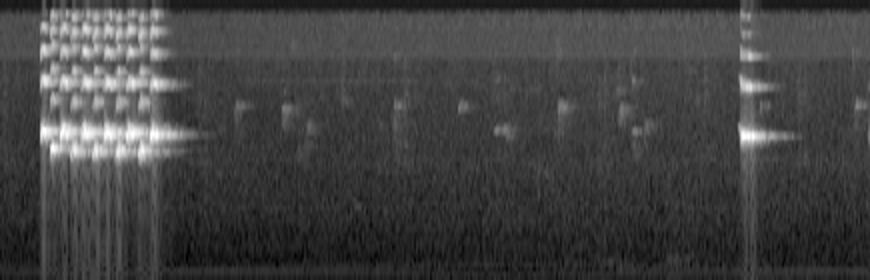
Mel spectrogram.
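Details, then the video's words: Red-rumped parakeet song from Heraklion, Crete: a burst of rapid warbling whistles for about a second and a half, then near silence with faint ticks, before two short whistled bursts start up again. "Red Rumped Parakeet - HERAKLION CRETE"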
